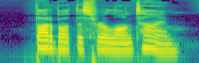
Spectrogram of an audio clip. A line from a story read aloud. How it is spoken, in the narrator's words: Jim murmured against Bones' lips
